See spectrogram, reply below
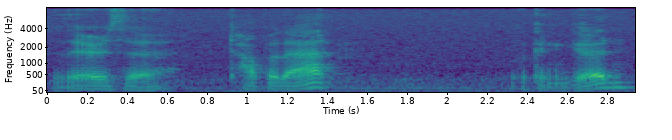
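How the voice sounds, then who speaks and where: A man giving casual running commentary while he builds a model kit, talking slowly and methodically and half to himself. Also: deep voice, animated, vocal fry, mellow, slight background noise. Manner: muttering to himself, slow and methodical.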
